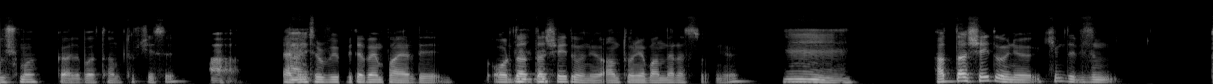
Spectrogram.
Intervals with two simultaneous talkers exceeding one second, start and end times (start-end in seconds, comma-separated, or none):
none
